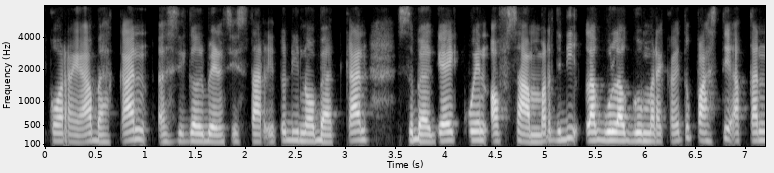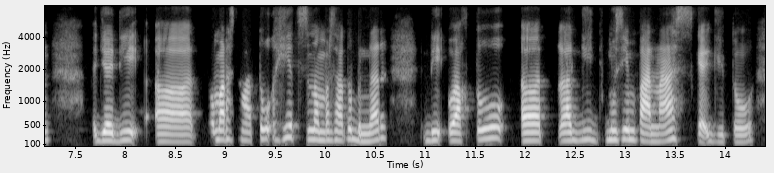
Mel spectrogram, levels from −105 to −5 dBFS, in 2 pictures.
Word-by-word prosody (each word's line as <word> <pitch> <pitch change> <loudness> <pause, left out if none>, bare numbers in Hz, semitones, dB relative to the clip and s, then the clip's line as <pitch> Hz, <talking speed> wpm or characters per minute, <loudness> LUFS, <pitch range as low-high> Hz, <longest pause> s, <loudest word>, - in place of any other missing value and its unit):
Korea, 165 -2 -1
bahkan 165 +5 0 0.2
si 155 +1 -12
girl 160 -2 +2
band 150 -1 -1
SISTAR 155 0 -4
itu 180 - -8
dinobatkan 175 0 0 0.3
sebagai 175 +1 +1
Queen 185 0 0
of 165 0 0
Summer. 150 +2 +2
Jadi, 185 +4 -6
lagu-lagu 175 -2 +5
mereka 165 0 -3
itu 230 +6 -10
pasti 175 +2 -2
akan 170 +1 -2 0.5
jadi, 175 - +1
eee, 155 - +2 0.2
nomor 195 +1 +5
1 180 +2 -1
hits 240 0 -4
nomor 185 -2 +1
1. 180 +1 -1
Benar 165 +5 +1 0.4
di 175 +1 -4
waktu 175 +4 +2 0.7
lagi 175 +2 0
waktu - - -31
musim 195 0 0
panas 160 +4 +3
gitu. 145 -1 -3
170 Hz, 135 wpm, -24 LUFS, 160-185 Hz, 0.7 s, lagu-lagu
